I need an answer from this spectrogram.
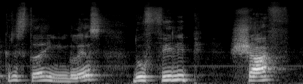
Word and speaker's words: Schaff: em inglês do philips chá se você pronunciar como é a origem do nome dele né suíça ou philips cafe como os americanos vão fazer tá philip schaff um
